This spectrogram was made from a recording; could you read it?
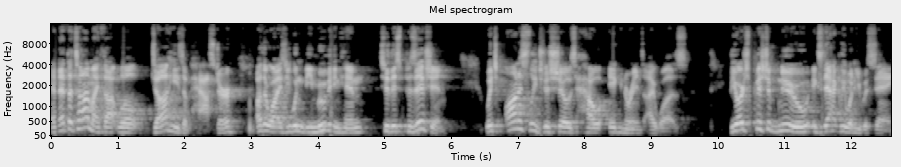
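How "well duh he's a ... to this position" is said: plain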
